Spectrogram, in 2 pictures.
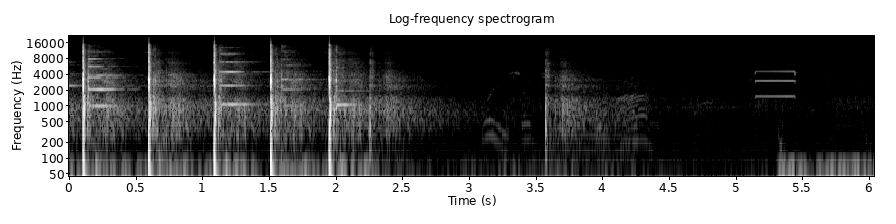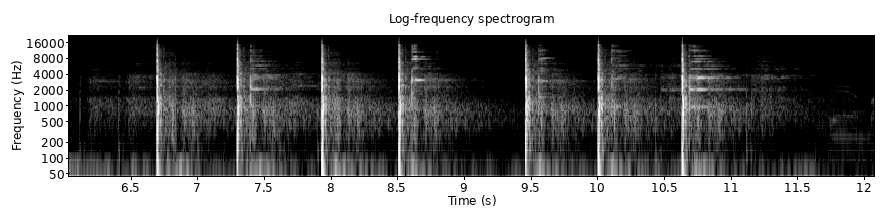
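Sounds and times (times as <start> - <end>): steel targets ringing: 0.0 - 2.3, 6.1 - 11.7
pistol shots: 0.0 - 2.9, 3.5 - 4.6, 5.6 - 11.6.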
